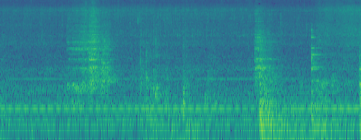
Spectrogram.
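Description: Spiced onion-tomato masala frying gently in an aluminium wok, with a wooden spoon stirring through it and a few scrapes and knocks against the pan.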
